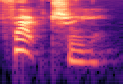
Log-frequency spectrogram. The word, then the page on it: factory: British English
